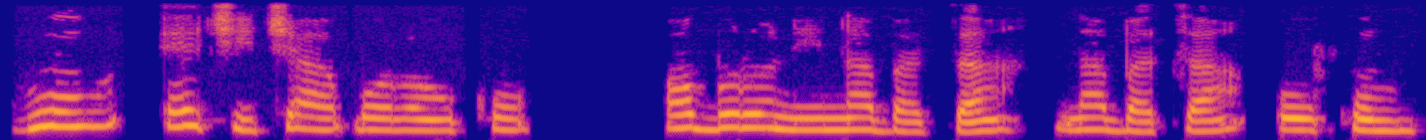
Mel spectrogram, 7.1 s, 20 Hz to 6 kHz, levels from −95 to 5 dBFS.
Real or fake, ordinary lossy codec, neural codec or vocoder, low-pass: real; none; none; 5.4 kHz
